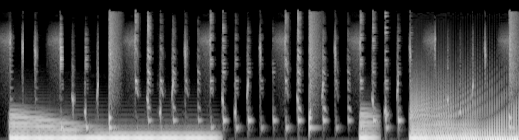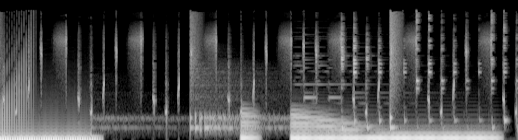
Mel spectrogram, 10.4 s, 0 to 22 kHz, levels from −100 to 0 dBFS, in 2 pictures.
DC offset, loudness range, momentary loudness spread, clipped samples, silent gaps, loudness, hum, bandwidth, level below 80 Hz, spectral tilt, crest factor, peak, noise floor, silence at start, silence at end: under 0.1%; 4 LU; 13 LU; under 0.1%; none; -20 LUFS; none; 16.5 kHz; -16 dBFS; -5 dB/octave; 14 dB; -2 dBFS; -37 dBFS; 0 s; 0 s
